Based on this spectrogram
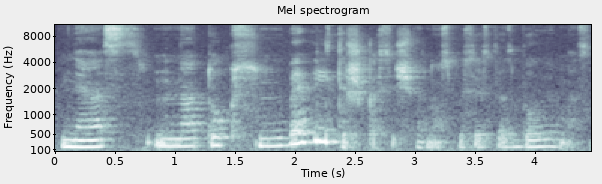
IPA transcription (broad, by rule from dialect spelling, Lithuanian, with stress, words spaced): nʲɛs nɐ ˈtoːks bʲɛˈʋʲɪlʲtʲɪʃkɐs ɪʃ ʋʲiɛˈnoːs ˈpʊsʲeːs ˈtɐs bʊˈʋʲɪmɐs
